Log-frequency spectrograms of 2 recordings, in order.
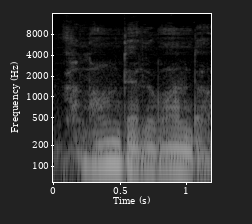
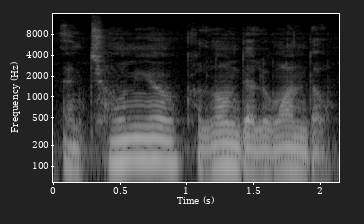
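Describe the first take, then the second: First: Soft voiceless echo of "Colon de Luando"; whispered repeat. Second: Said in the usual way. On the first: Real, not acted. Repeats name to herself.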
